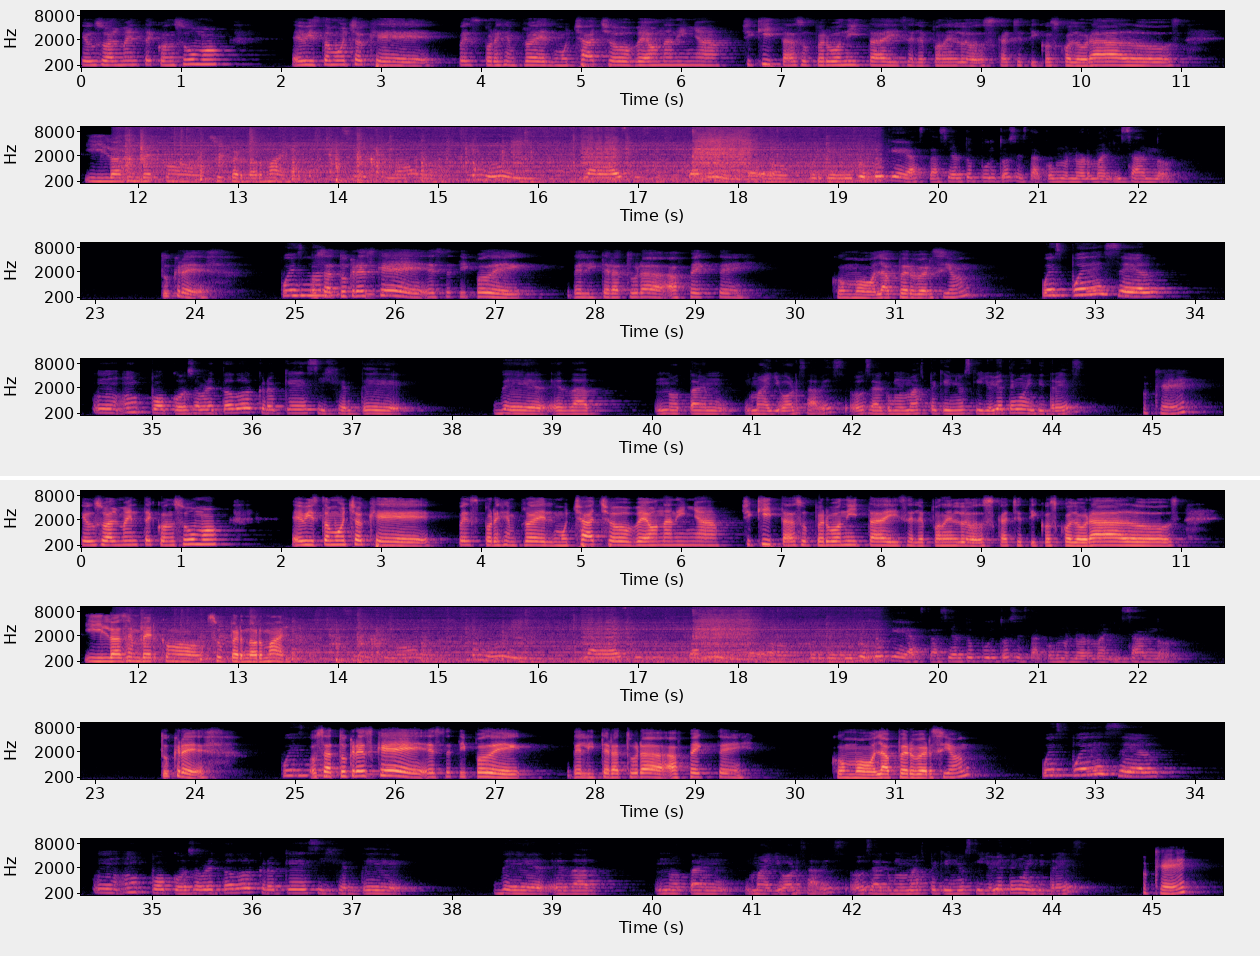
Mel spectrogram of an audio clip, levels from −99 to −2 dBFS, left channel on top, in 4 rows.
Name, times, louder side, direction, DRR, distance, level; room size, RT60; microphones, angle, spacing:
voice 1, 0.0-1.4 2.1-3.5 3.8-13.7 23.7-24.4 25.1-27.2 27.8-29.5 30.4-31.8 45.1-45.3, right 7 dB, 65° right, 14 dB, 0.5 m, -32 dB
sound 1, 11.7-19.4, left 4 dB, 45° left, 1.2 m, -40 dB
voice 2, 14.1-16.0 16.4-22.3 24.9-25.3 25.7-25.8 32.5-33.6 34.4-37.5 38.4-39.4 40.0-44.2, left 3 dB, 80° left, 7 dB, 0.9 m, -38 dB
14.0 x 5.3 x 2.8 m, 0.70 s
head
